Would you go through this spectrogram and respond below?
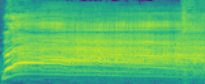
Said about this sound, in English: you got a live scream for us?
